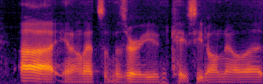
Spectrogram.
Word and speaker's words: Missouri: you know that's a Missouri in case you don't know St Louis yeah oh really wow oh I appreciate the clarity there Deon really excited to be here it's pronounced Missoura actually Missour sure we'll go with what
